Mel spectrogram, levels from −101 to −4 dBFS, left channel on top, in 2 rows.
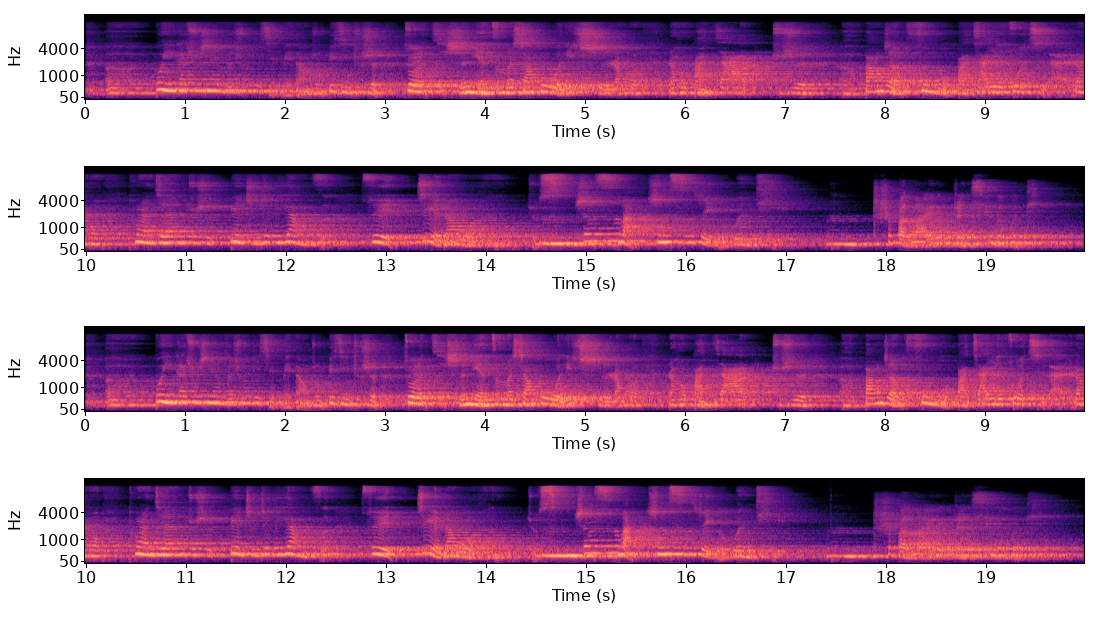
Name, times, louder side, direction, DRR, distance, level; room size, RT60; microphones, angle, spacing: voice 1, 0.0-12.6 12.8-14.6 14.9-17.0, right 1 dB, 15° right, 0 dB, 0.5 m, -27 dB
voice 2, 14.5-15.1 17.4-19.6, equal, 25° left, -1 dB, 1.0 m, -28 dB
8.8 x 5.2 x 6.8 m, 2.8 s
head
